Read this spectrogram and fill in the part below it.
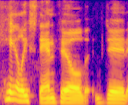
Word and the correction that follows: Steinfeld: Um, Steinfeld. Steinfeld. – Uh, Stein, like beer Steinfeld, I think is how it's it.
